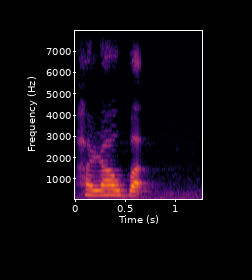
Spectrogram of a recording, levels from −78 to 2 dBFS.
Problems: none marked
